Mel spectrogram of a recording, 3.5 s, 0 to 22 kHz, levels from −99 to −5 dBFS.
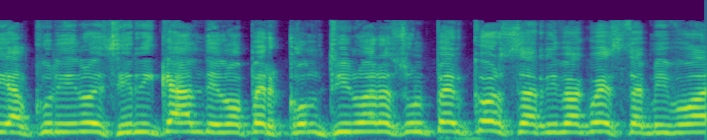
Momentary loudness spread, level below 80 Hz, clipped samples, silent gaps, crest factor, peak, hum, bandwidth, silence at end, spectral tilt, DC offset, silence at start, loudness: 2 LU; -52 dBFS; under 0.1%; none; 16 dB; 0 dBFS; none; 12.5 kHz; 0 s; -3.5 dB/octave; under 0.1%; 0 s; -16 LUFS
